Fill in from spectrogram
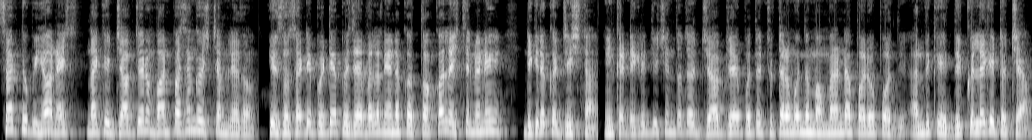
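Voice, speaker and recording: A man's voice: high voice, fairly even intonation, very fast, hardly any pauses. A man acting out a brash, mocking comedy sketch. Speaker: comedy sketch creator playing all parts.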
